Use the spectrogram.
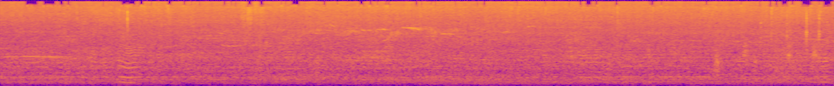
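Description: Honey bees buzzing over an open hive: a dense, steady drone from many bees close by, with the odd louder pass of a single bee, and no one talking.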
